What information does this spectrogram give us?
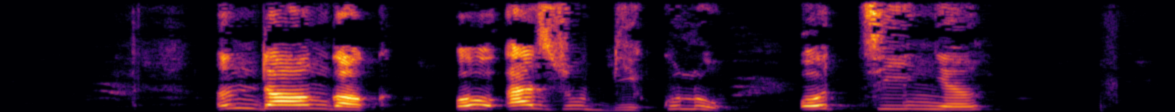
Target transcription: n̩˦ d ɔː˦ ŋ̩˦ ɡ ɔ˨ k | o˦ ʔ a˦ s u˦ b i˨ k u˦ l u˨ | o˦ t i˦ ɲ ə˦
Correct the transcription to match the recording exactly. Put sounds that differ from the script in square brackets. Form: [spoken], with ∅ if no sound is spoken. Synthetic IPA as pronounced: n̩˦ d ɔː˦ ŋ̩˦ ɡ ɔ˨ k | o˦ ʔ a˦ [z] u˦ b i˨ k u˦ l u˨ | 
